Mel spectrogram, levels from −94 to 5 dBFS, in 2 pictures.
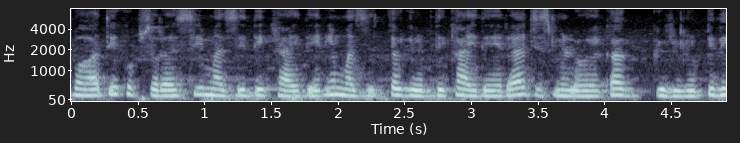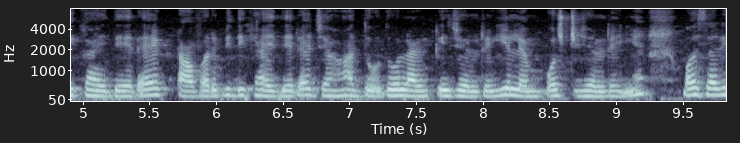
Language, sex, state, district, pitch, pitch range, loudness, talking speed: Hindi, female, Bihar, Saran, 190 Hz, 175-205 Hz, -15 LUFS, 275 wpm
